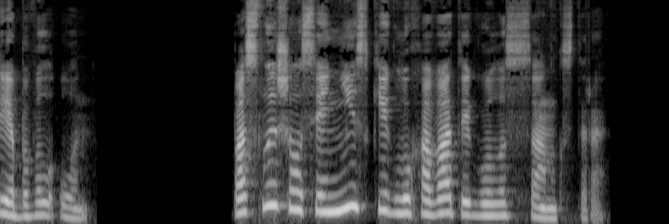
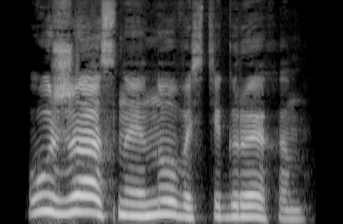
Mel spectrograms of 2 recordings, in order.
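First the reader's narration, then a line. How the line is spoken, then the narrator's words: Grim. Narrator (Russian): мрачно сказал Сангстер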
